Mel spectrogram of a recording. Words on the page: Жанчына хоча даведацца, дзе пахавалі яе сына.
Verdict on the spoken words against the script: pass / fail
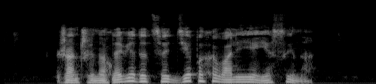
fail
